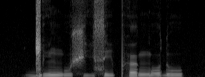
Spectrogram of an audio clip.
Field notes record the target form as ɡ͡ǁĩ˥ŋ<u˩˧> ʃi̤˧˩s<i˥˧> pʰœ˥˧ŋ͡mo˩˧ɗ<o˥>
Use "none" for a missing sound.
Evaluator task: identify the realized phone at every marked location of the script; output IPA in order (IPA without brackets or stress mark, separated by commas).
u˩˧, i˥˧, u˥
